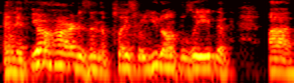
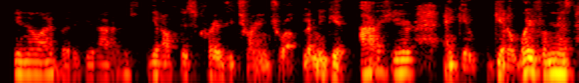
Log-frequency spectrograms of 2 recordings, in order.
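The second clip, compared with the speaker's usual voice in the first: mock mutter; 5 semitones lower, 6 dB quieter than usual. Voicing aides fleeing in a rant.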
